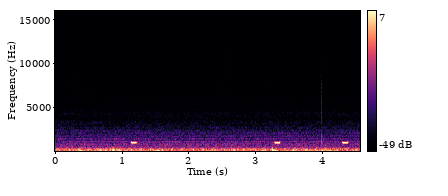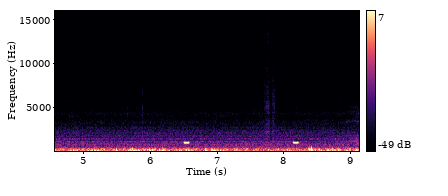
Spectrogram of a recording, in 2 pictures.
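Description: Jaguar XF touchscreen infotainment system beeping at each tap: five short single-pitch beeps at uneven intervals, over a steady low cabin hum.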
